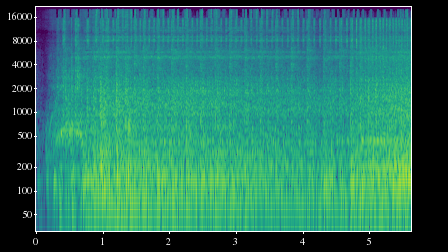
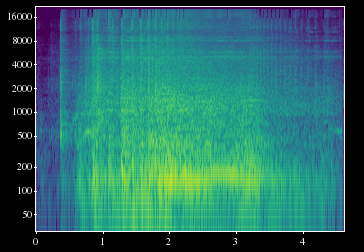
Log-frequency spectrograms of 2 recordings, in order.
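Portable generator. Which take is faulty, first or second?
second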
